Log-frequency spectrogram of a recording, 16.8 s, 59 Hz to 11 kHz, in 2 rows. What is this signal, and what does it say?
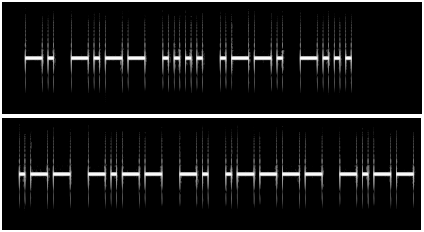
Morse code, heard as a keyed tone, about 10 wpm, 800 Hz. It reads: NYHPB WYN1Y
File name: LEZIONI / 8 YJ45 / 8 Y 10wpm 2615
